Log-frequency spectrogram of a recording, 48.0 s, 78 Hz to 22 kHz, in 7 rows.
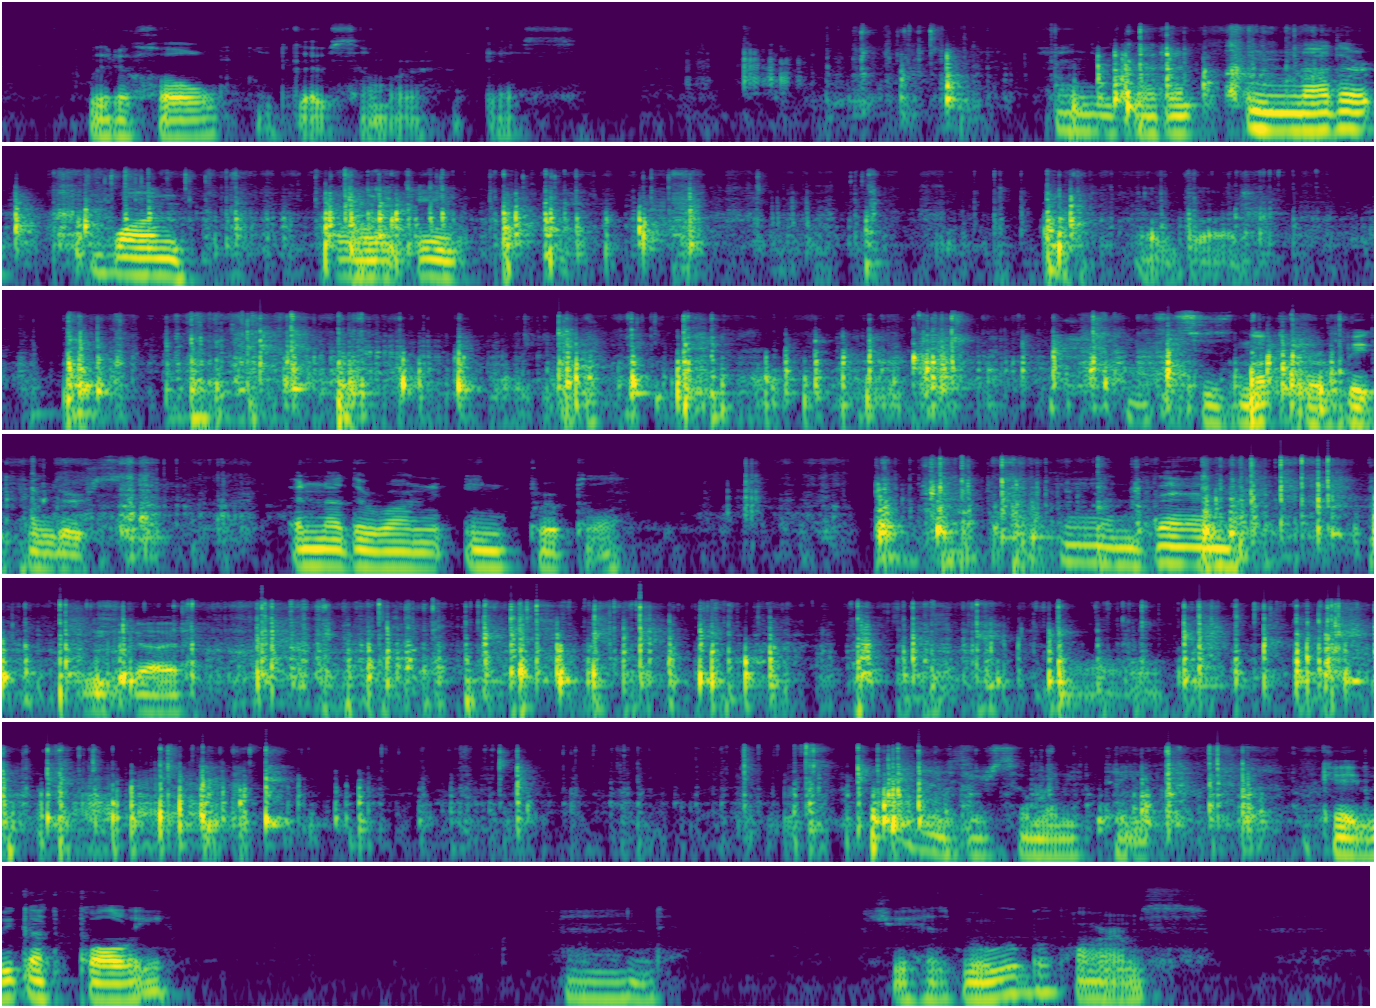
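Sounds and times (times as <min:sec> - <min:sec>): plastic clicking and crackling: 0:03.7 - 0:21.9, 0:24.1 - 0:41.2.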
